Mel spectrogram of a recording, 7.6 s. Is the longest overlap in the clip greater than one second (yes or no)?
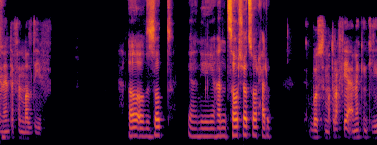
no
